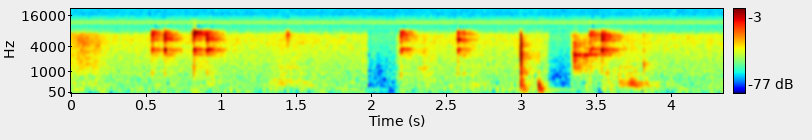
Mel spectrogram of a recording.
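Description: Faint, scattered clicks at a computer picked up by a video-call microphone, a few each second, with a slightly stronger knock about three seconds in.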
